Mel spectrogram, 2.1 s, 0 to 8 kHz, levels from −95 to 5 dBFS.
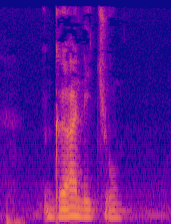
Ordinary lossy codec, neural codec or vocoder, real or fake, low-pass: MP3, 32 kbps; codec, 16 kHz, 8 kbps, FunCodec, trained on LibriTTS, 25 frames a second; fake; 7.2 kHz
